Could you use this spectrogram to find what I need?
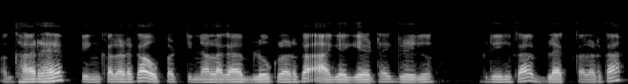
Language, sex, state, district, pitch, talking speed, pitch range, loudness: Hindi, male, Assam, Kamrup Metropolitan, 120 Hz, 200 wpm, 115-130 Hz, -19 LUFS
